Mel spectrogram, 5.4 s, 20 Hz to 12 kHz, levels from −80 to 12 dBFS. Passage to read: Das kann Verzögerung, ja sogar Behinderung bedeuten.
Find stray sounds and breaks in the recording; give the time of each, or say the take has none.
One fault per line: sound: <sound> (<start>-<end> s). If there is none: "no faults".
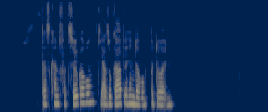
no faults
